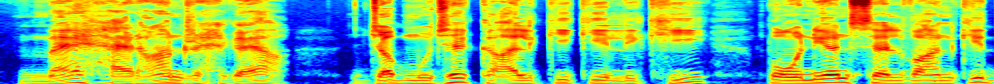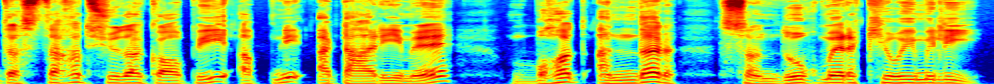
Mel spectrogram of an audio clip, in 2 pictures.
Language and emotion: Urdu, surprised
